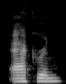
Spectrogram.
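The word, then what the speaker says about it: Akron: Get Acron's turnover celebration there. Akran, I guess, is the proper pronunciation as people pointed out to me in the comments.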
